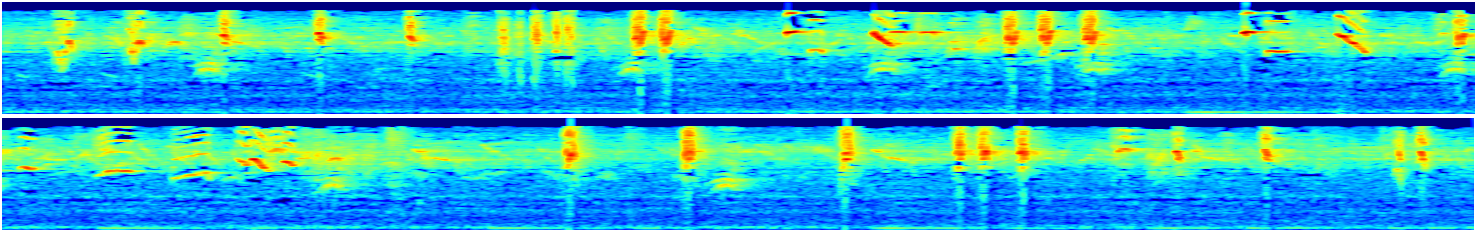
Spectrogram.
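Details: Extended konin sunbird song in the nagen style, meant as a training recording for contest birds: continual high, sharp chirps and twitters, some rapid bursts, varied notes throughout.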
